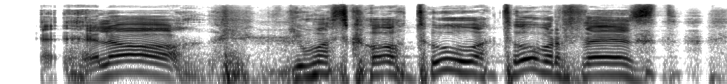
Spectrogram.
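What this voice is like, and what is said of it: Put-on German accent. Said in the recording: “I want to hear your German accent ... You want to hear my German accent? ... There's like a blanket accent you can do that just covers everybody.”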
